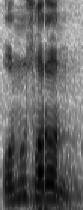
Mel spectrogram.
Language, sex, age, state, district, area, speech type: Bengali, male, 18-30, West Bengal, Purulia, urban, read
